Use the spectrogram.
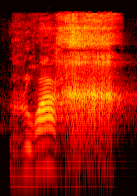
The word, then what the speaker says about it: ruach: la palabra como suena r u a c h ruach que es la palabra hebrea que significa espíritu y se pronuncia la ch en el hebreo como j ruaj r como J raj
